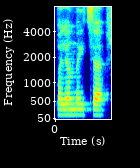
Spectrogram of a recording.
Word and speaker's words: паляниця: It's also important to point out that this particular word, palyonnytsa, is it's a word that the occupier cannot pronounce, and so it's used as sort of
